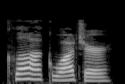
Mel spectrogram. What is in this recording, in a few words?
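"clock watcher", British English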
